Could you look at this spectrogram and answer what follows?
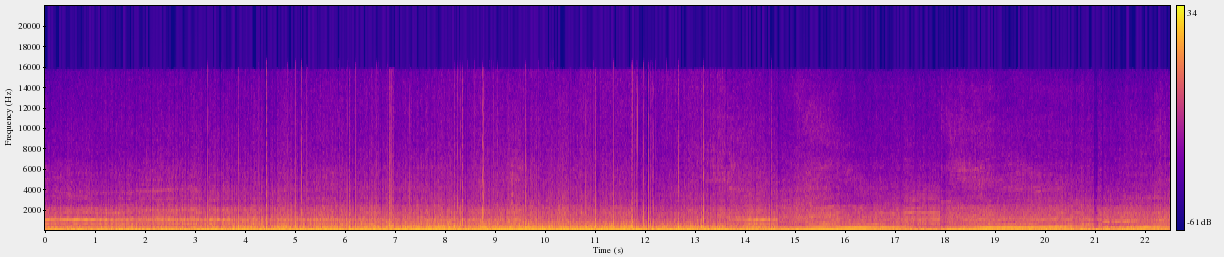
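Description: Motorcycles at riding speed, with heavy wind rush on the microphone for most of the time. About two-thirds of the way in, a motorcycle engine accelerates hard, its pitch rising and dropping back in steps through two or three upshifts.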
